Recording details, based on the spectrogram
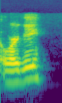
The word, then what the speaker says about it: Origi: Was it Origi? – Yeah.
